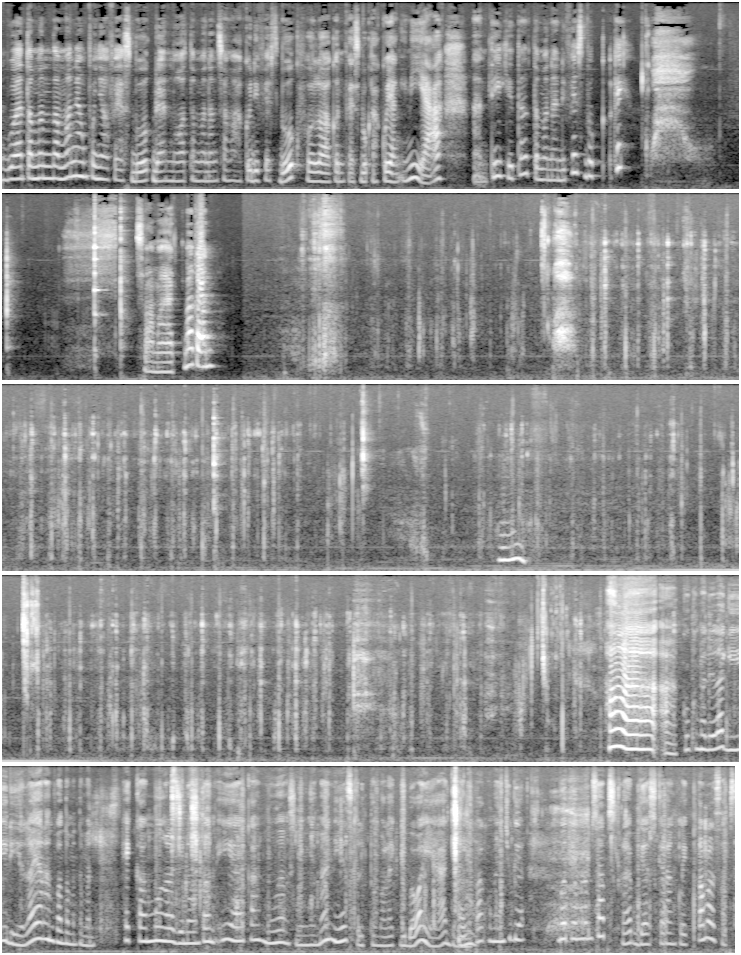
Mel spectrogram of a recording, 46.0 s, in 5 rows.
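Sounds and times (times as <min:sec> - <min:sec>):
wet chewing mouth sounds: 0:12.8 - 0:46.0
person humming: 0:24.6 - 0:25.1, 0:42.4 - 0:42.9.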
